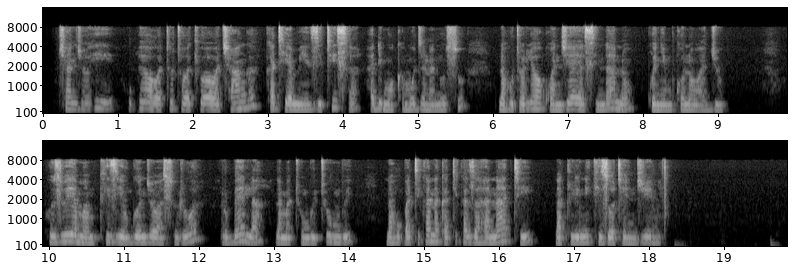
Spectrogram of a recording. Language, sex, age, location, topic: Swahili, female, 18-24, Kisumu, health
